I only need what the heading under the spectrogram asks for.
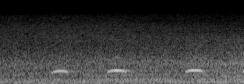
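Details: Northern boobook recorded on 22 May 2023 in Ichijoji, Sakyo Ward, Kyoto, with a TASCAM DR-100MKIII: three soft, mellow mid-pitched hoots spaced unevenly over two and a half seconds, over a low steady background hum.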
